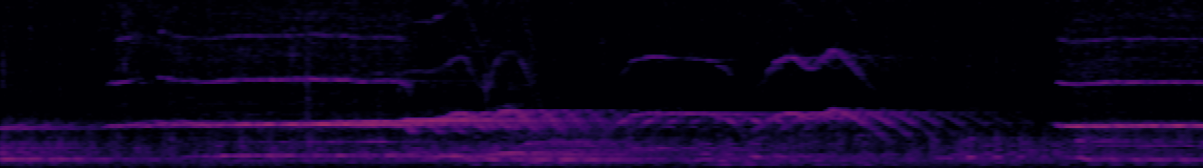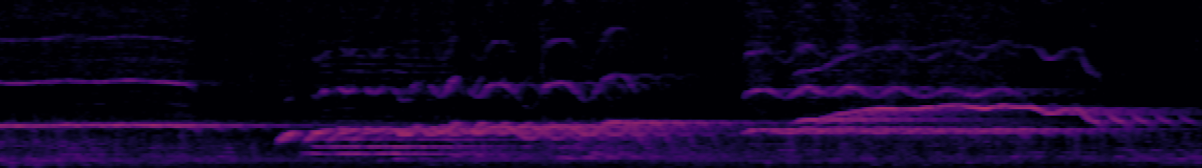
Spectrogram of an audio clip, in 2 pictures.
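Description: Faint electronic tones: several long, wavering pitched tones that glide slightly and overlap, each held for a few seconds before giving way to the next.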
